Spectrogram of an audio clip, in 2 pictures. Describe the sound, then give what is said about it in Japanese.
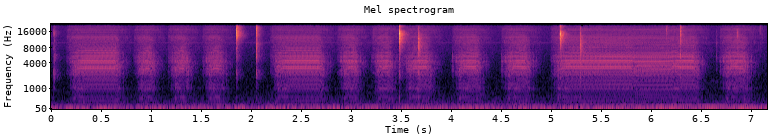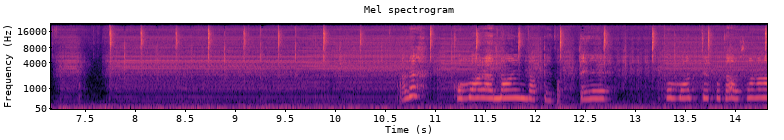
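A vibrator's steady electric buzz, from its clitoral part with various vibration patterns, pulses in quick rhythmic on-off bursts, then settles into a continuous hum, with a person speaking briefly over it near the end. “逆回転と普通の回転、あとクリトリスの方は、はっ、いろんな振動パターンがあるみたいです。”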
